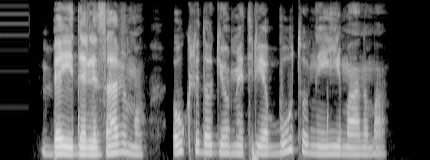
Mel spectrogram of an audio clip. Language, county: Lithuanian, Šiauliai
